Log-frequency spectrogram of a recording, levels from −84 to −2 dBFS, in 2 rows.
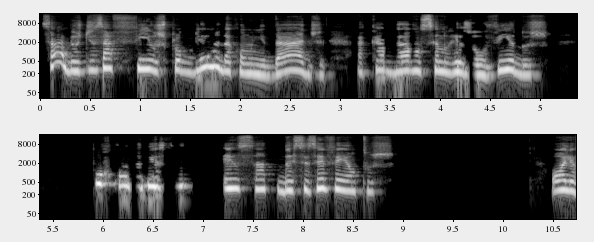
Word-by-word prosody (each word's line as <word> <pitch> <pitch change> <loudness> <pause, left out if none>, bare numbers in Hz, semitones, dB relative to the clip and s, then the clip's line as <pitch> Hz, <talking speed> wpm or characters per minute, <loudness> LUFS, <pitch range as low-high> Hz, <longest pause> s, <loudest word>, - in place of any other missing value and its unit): sabe, 360 - 0
os 240 - 0
desafios, 280 0 0
os - - -2
problema 275 +6 +2
da 245 -2 0
comunidade 205 -1 -2 0.3
acabavam 240 +2 -3
sendo 240 -1 0
resolvidos 195 -1 -1 0.8
por 445 -1 +4
conta 375 -4 -1
desse 370 +1 +2 0.3
Exato. 315 -1 +2
Desses 270 +1 -1
eventos. 270 -5 0 1.6
Olha, 275 0 +4
eu - - 0
260 Hz, 100 wpm, -20 LUFS, 230-310 Hz, 1.6 s, por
